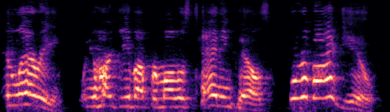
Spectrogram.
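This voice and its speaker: A man plays an optimistic cartoon sea sponge, boyish and earnest. The voice is husky and lively, swooping up and down as it rallies everyone, on a dull lo-fi microphone. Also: very high voice, normal speed, heavily acted. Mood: rallying. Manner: earnest, rallying, theatrical. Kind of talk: cartoon table read.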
